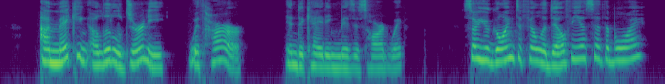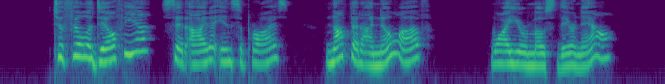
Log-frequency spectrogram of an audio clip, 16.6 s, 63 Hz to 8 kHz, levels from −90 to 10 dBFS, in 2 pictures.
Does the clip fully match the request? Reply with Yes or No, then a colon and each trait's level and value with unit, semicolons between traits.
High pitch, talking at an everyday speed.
No: high, 230 Hz; slow, 125 wpm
